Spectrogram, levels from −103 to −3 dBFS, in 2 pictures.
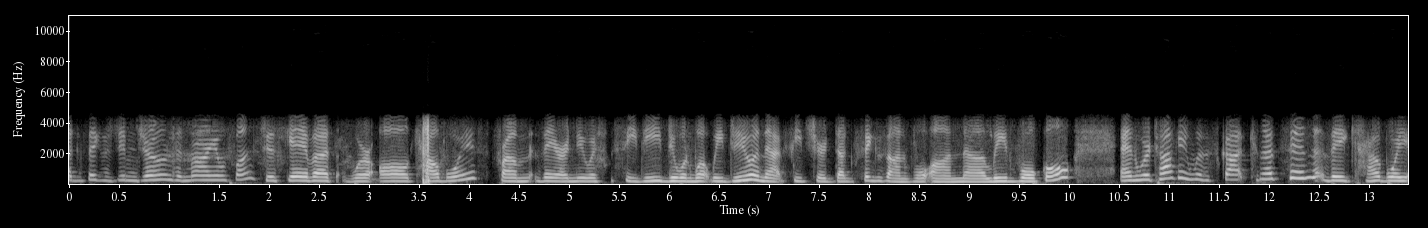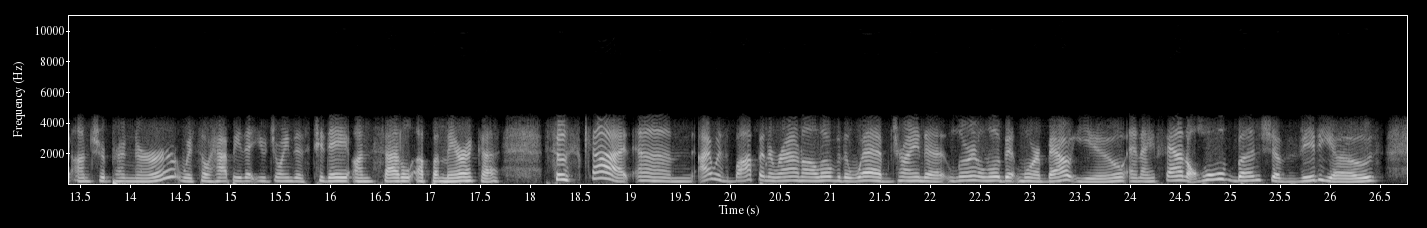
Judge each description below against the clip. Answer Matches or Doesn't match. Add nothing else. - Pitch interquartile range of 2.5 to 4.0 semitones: Matches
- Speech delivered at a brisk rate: Doesn't match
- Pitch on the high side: Matches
